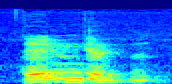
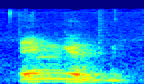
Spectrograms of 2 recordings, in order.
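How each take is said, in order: Both takes have the same delivery.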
